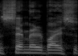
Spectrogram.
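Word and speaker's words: Semmelweis: 발음은 세멜바이스 또는 바이스로 다를 수 있죠.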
